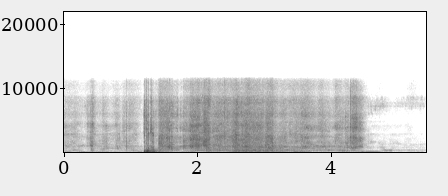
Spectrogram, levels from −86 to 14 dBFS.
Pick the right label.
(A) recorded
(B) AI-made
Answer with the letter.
B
